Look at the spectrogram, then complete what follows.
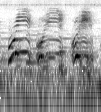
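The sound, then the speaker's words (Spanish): A voice imitates animals shrieking, three rising-and-falling squealing cries in quick succession, fairly loud, with no other sounds around them. “Entonces gruñeron, ah, aullaron, rugieron, chillaron,”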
